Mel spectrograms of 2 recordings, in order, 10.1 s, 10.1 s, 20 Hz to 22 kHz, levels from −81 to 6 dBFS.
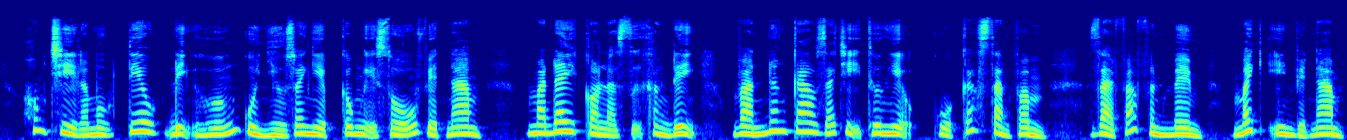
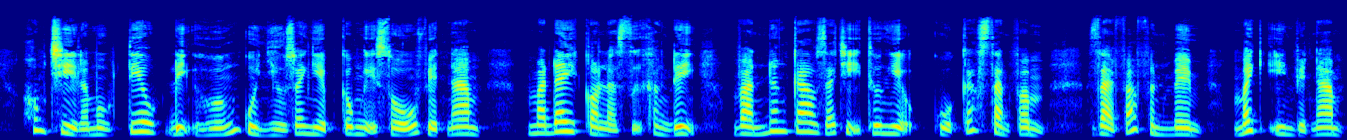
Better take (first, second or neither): first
